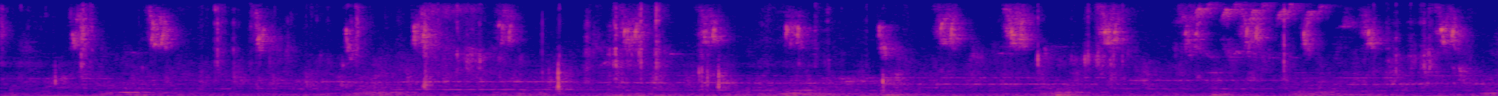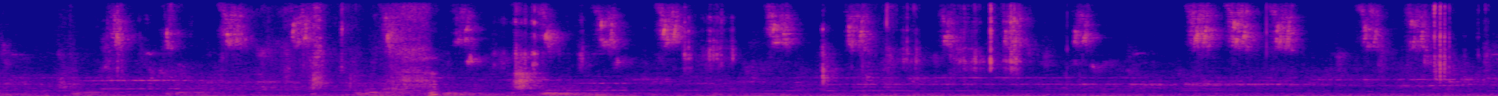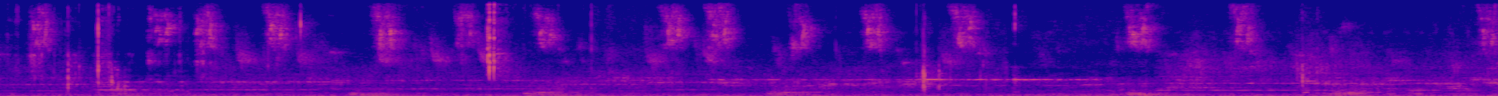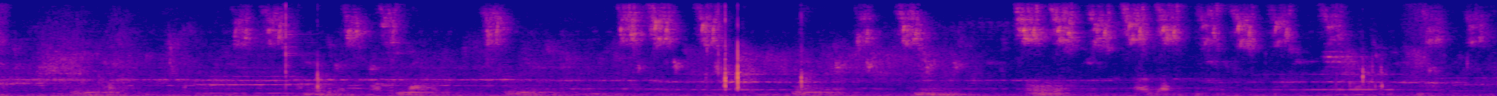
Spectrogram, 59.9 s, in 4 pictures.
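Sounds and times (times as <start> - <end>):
small birds chirping: 0.0 - 59.9
sharp clicks: 34.5 - 35.0.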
